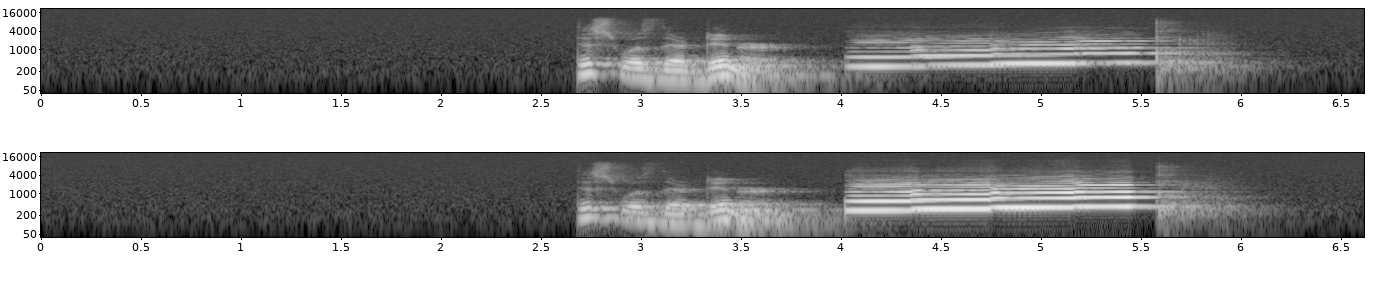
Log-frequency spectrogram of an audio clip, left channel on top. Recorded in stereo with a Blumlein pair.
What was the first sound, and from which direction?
A man speaking, 20° left.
